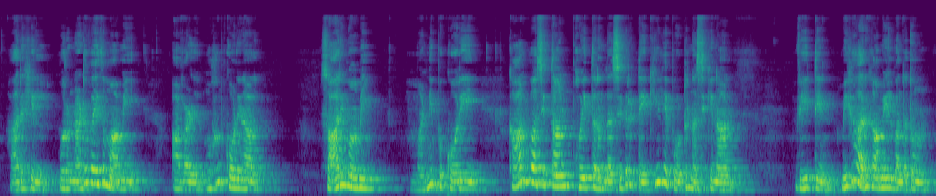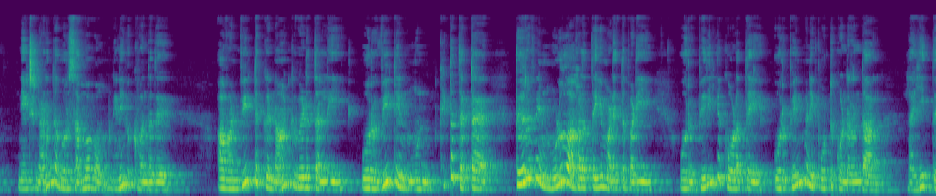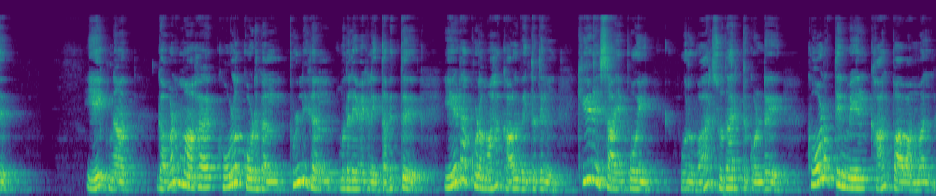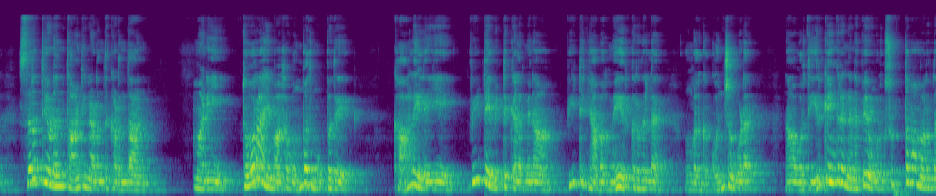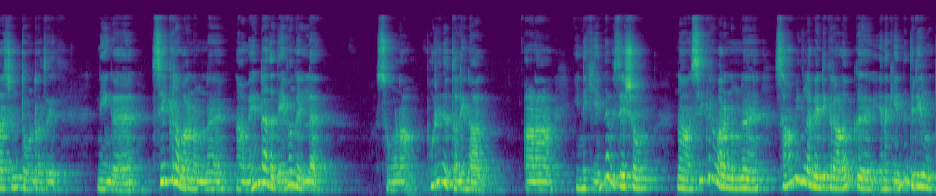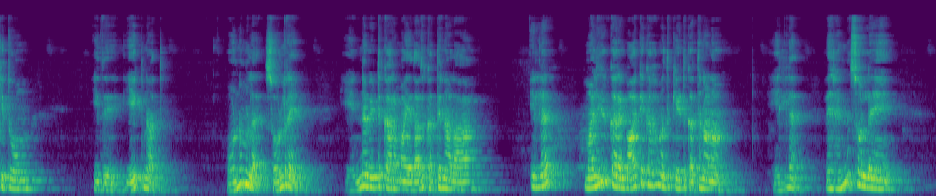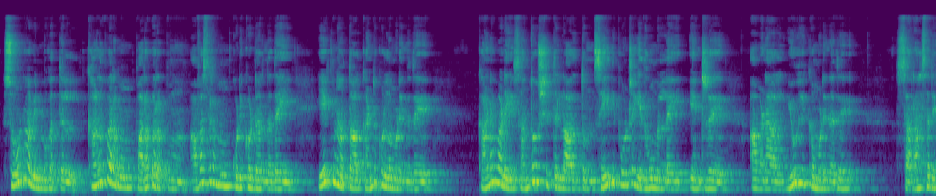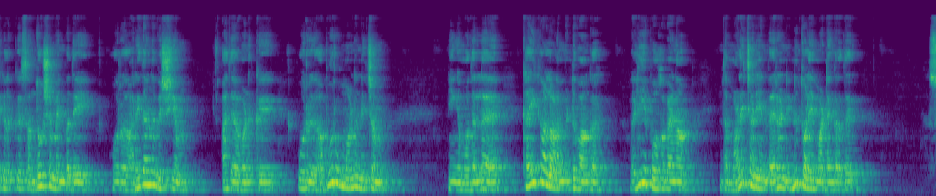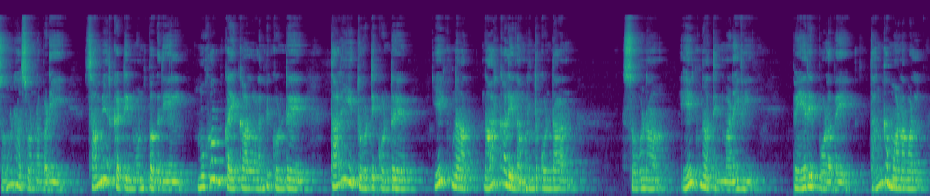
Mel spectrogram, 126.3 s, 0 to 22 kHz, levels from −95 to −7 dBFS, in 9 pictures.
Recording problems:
room echo; slight; dies away in 0.5 s
off-mic speech; somewhat distant

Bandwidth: 15 kHz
